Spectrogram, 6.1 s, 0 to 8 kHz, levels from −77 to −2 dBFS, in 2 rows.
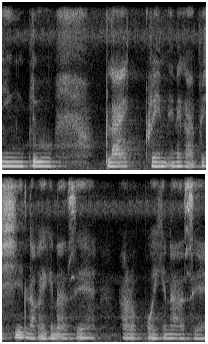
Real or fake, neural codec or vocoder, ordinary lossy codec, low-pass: real; none; none; none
